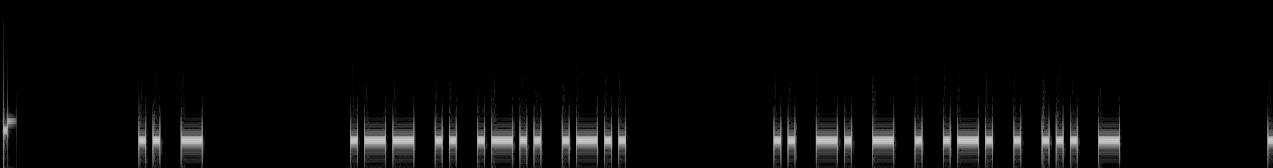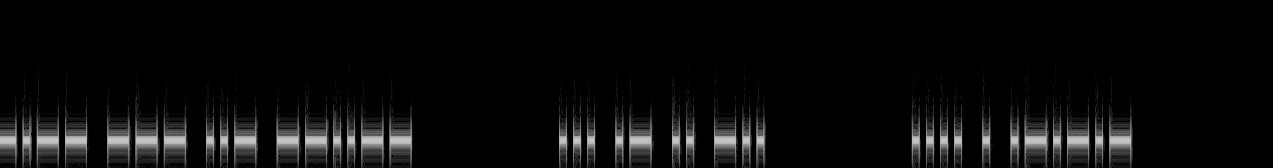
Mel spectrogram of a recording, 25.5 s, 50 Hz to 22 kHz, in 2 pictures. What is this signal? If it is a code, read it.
Morse code, heard as a keyed tone, about 17 wpm, 700 Hz. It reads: IT WILL INTEREST YOU, SAID HE.
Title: 3x Word-Spacing - Sentences from Top 400 Words - 17wpm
